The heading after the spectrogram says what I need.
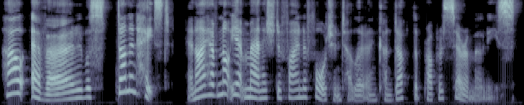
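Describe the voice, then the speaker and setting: Shrewd matronly woman, as a female narrator plays her, bustling, fussy, commanding, lively intonation, audio drama. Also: on the high side, normal speed. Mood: brisk, persuasive. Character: shrewd, bustling matronly mother-in-law of a rich household.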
